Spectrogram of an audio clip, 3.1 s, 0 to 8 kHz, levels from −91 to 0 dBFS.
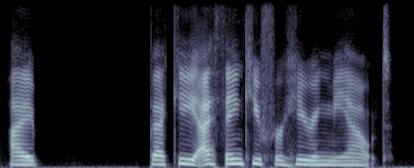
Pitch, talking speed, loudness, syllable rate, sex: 195 Hz, 155 wpm, -24 LUFS, 5.6 syllables/s, female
